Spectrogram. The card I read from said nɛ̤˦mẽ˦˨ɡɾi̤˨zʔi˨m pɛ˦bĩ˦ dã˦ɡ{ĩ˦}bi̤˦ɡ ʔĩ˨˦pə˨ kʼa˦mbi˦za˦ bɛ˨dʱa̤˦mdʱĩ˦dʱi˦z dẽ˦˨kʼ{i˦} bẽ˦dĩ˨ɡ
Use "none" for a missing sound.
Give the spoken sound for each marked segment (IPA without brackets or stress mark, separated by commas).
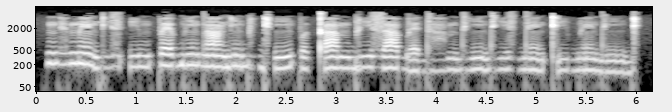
ĩ˦, i˦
